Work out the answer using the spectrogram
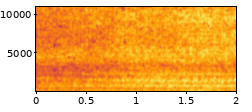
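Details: Jeep that sat since October, almost out of fuel, idling after being moved in reverse with grabbing brakes: a steady, even low rumble with no knocks or misses. A smooth, healthy idle.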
